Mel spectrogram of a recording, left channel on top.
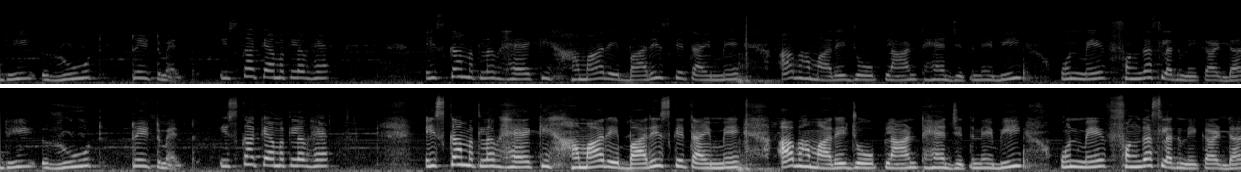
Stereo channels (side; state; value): left; quieter; 17.8 dB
